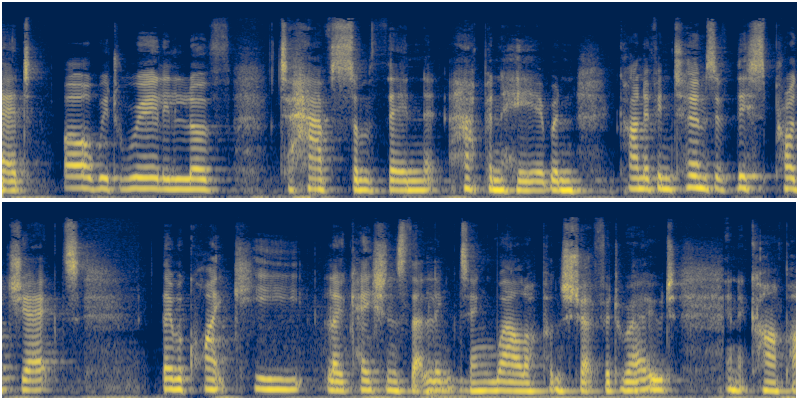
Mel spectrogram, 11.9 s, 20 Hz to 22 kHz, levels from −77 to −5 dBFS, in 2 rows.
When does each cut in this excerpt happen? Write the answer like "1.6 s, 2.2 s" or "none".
none

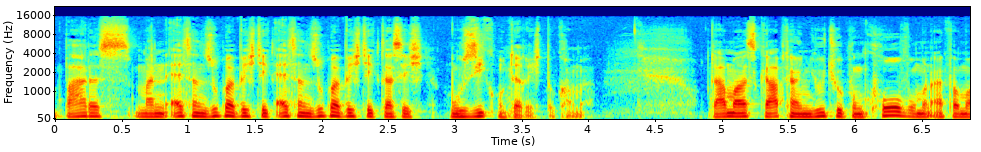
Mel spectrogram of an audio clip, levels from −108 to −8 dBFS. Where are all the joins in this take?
1.6 s, 5.5 s

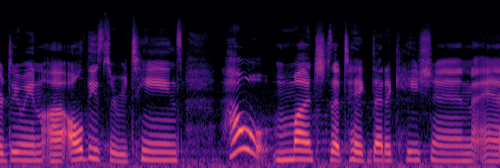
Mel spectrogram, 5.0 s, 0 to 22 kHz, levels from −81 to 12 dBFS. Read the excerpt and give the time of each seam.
1.0 s, 3.3 s, 3.7 s

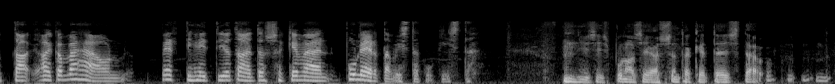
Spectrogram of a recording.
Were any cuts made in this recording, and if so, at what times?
6.6 s, 7.1 s

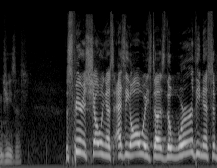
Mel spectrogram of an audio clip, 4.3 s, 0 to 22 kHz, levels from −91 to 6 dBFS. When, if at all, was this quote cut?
none

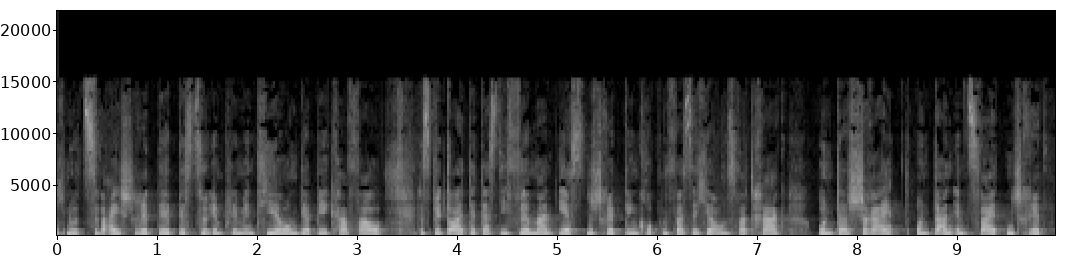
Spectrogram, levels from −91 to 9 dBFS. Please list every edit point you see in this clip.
none

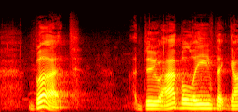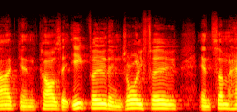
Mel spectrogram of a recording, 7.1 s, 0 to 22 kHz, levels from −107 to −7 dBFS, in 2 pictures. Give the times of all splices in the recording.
4.5 s

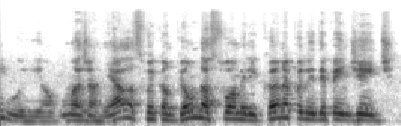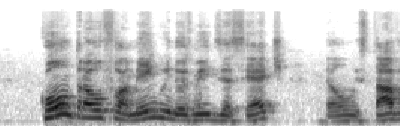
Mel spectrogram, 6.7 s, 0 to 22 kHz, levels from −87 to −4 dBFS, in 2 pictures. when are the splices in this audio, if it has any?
none

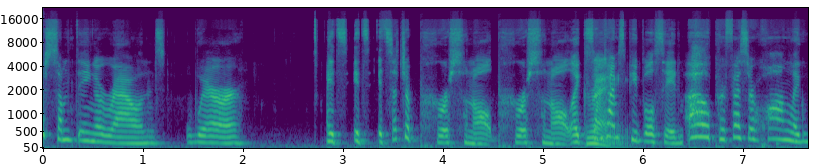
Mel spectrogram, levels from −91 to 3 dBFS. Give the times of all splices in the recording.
4.5 s, 6.4 s

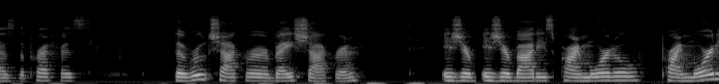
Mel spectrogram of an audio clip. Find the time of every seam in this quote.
4.7 s

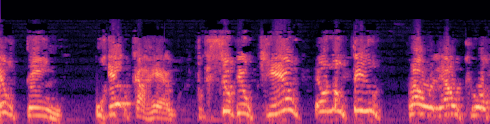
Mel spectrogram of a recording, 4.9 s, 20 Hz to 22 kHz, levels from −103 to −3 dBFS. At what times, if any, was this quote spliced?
1.1 s, 1.9 s, 2.4 s, 3.0 s, 3.9 s

